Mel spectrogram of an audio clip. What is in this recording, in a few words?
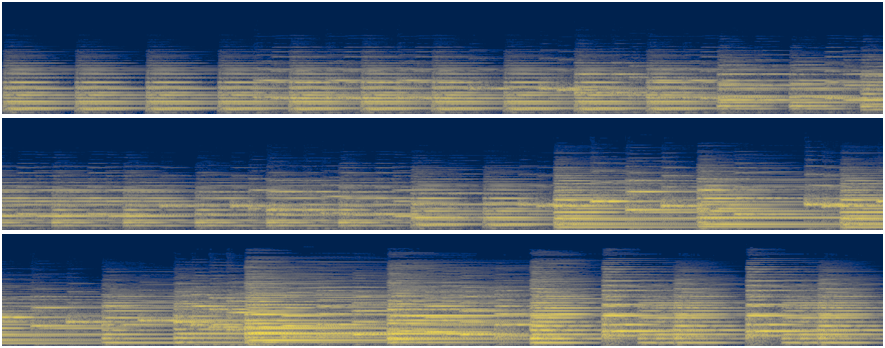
symphony piano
